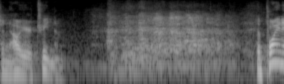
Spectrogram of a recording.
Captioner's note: audience laughing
